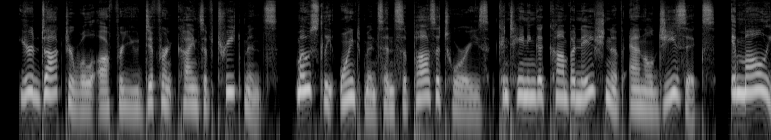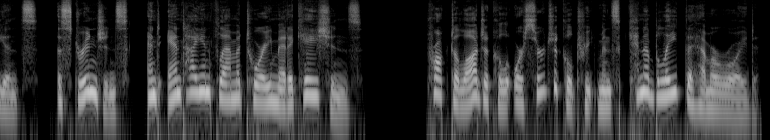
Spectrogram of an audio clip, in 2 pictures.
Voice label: E Learning

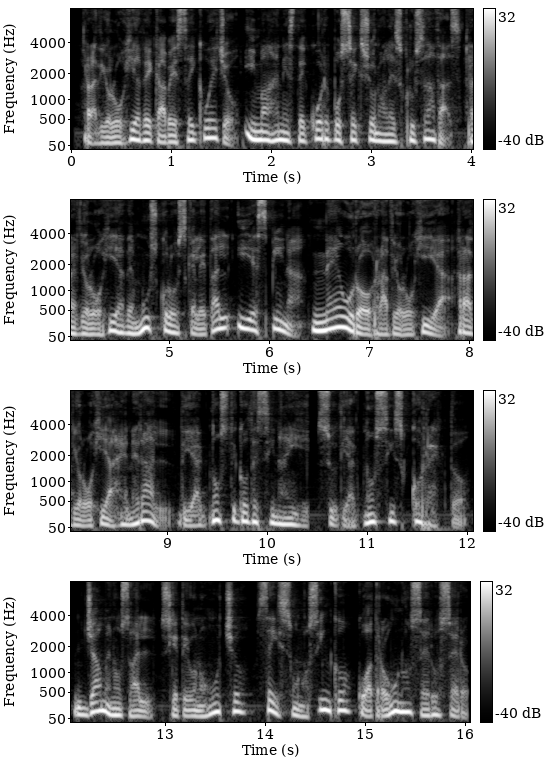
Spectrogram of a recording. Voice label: medical voice over; Sinai

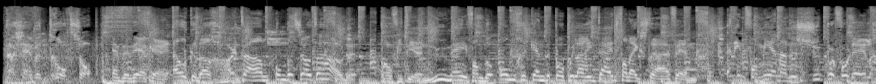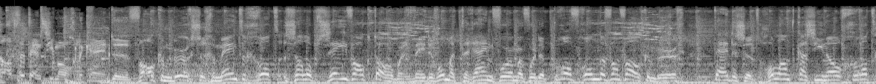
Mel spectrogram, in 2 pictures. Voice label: promos

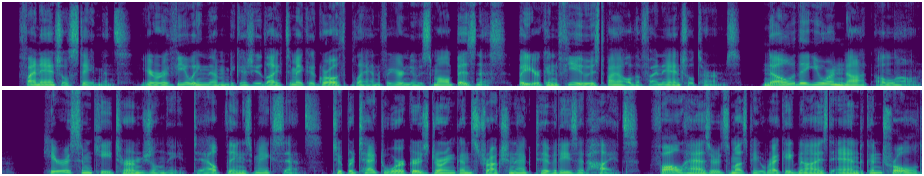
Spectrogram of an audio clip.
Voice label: eLearn

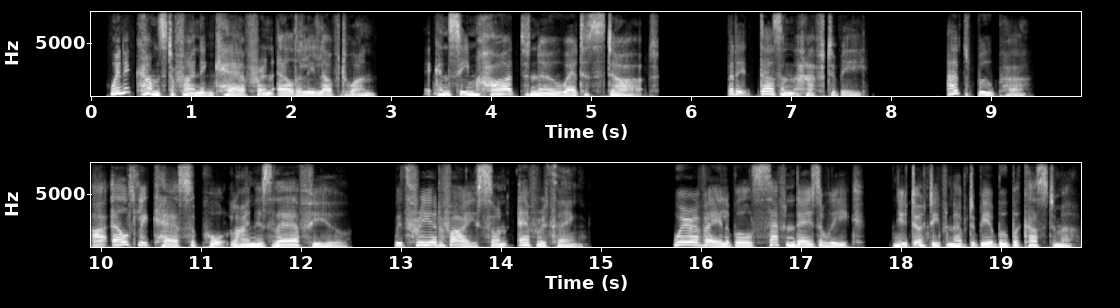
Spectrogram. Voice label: Dry Commercial

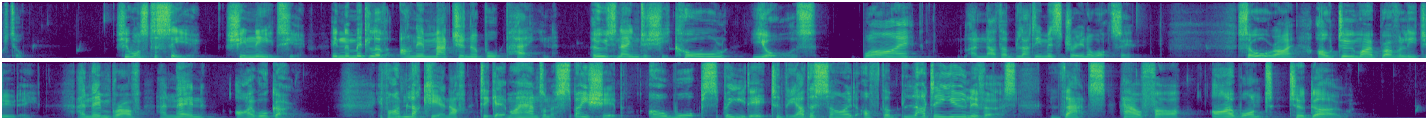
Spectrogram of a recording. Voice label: Leaves of Glass Cockney

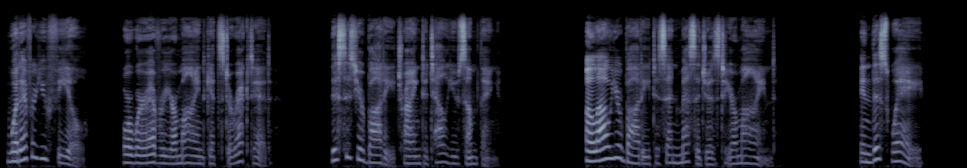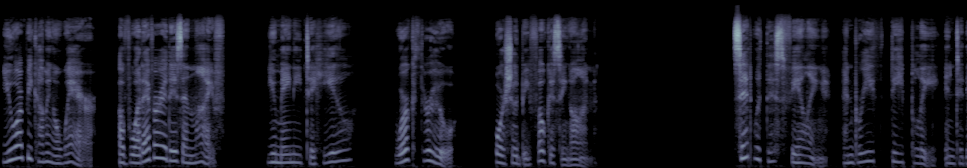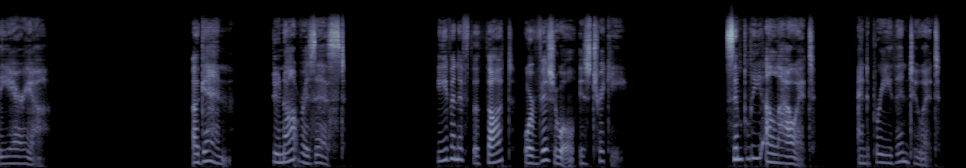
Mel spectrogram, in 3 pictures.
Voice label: Sample Meditation

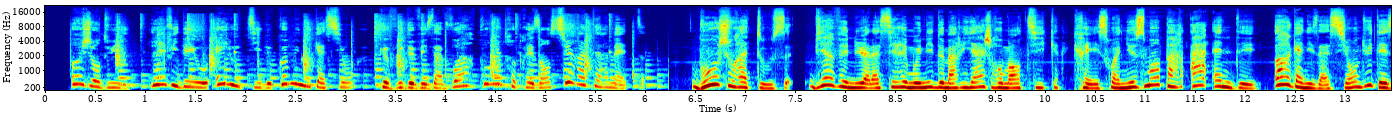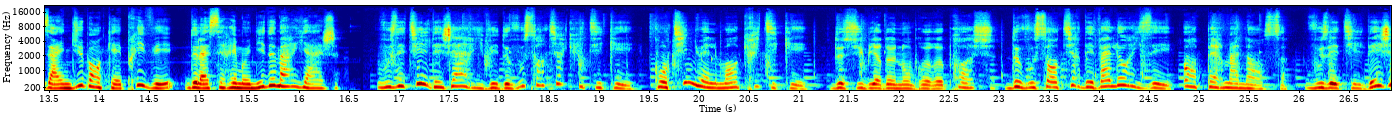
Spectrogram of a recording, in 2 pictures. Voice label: corporate video

